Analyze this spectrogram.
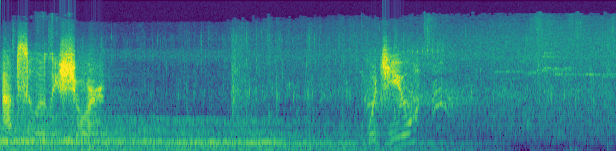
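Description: Water flows in a nearby river.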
